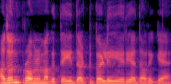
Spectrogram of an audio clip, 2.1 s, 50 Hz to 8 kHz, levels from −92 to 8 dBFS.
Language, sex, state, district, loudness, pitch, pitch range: Kannada, female, Karnataka, Mysore, -17 LUFS, 180 Hz, 170-195 Hz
